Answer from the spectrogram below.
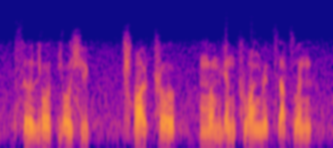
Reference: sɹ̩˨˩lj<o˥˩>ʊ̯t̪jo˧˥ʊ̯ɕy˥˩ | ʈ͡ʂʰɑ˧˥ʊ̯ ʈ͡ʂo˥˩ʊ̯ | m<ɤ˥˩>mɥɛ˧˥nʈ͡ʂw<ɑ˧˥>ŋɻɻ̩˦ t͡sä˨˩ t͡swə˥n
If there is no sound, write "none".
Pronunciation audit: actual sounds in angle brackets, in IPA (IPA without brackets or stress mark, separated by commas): o˥˩, ɤ˥˩, ɑ˨˩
